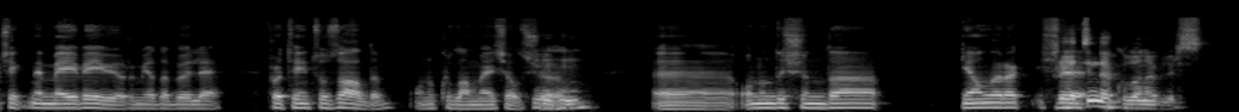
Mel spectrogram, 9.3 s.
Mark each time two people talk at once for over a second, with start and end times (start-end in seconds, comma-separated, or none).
none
